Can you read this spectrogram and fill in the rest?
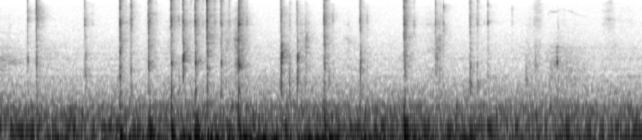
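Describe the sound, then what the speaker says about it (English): A password is typed on a computer keyboard in a quiet room: a steady run of light, crisp key clicks in uneven bursts, close and alone. "I'll type that in."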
